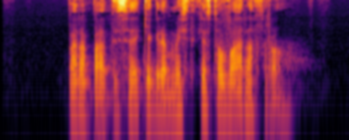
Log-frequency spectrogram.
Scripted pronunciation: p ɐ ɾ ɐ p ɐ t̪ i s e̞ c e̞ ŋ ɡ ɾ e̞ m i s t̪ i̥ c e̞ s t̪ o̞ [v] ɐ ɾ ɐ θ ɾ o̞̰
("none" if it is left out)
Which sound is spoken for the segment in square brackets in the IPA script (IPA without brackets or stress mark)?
v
